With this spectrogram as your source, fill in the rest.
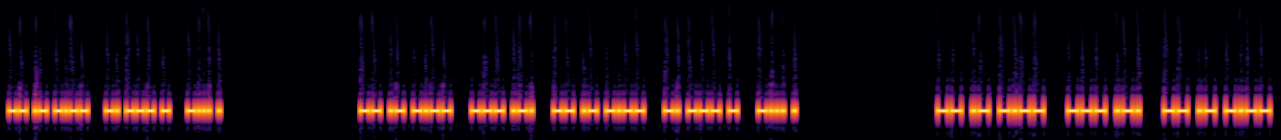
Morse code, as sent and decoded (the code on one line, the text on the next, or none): -- .- -.-- / -. --- - / -... / -- .- -.-- / --- .-. / -- .- -.-- / -. --- - / -... / -- .- -.-- / --- .-. / -- .- -.--
MAY NOT BE MAY OR MAY NOT BE MAY OR MAY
